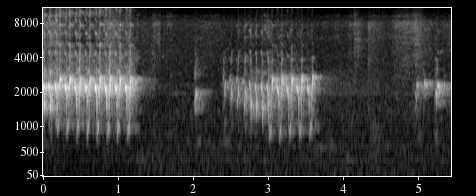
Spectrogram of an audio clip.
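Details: Sooty-headed bulbul in full song, used to lure silent bulbuls into singing: fast rolling warbled notes in a long burst, a single short call, a second rolling run, then a pair of brief chirps after a pause.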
